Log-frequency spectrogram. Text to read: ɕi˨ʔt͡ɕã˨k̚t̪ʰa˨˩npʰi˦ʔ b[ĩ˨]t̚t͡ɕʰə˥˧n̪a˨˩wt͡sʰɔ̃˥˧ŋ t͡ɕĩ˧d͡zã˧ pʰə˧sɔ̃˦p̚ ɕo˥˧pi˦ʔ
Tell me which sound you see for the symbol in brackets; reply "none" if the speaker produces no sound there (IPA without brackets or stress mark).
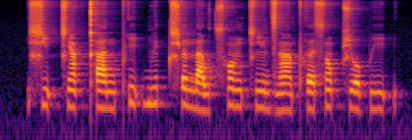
ĩ˦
